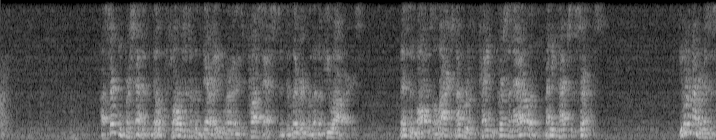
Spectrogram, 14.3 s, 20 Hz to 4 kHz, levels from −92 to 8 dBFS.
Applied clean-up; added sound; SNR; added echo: none; none; none; reverberation time 0.7 s.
